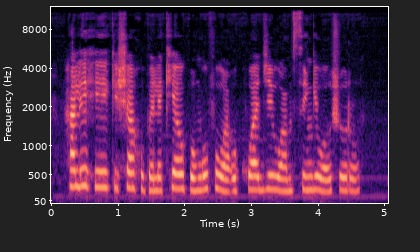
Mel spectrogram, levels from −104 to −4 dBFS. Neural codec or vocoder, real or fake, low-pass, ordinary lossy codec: vocoder, 44.1 kHz, 128 mel bands, Pupu-Vocoder; fake; 10.8 kHz; AAC, 64 kbps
